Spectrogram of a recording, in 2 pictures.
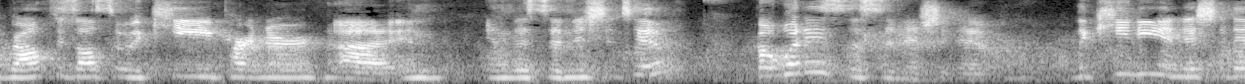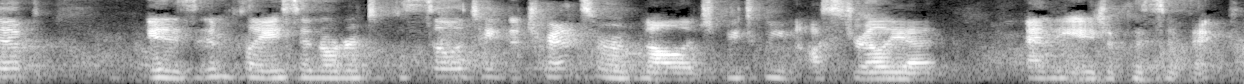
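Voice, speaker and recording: A woman's voice: medium pitch, bright, forceful tone, slight background noise, poor audio. A woman from California with a Californian American accent, giving an upbeat conference presentation and asking and answering her own questions.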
